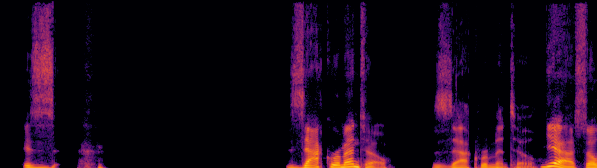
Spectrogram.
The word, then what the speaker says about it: Sacramento: It's just Sacramento. No, that's true. And the way she speaks is proper, so she wants to pronounce the T. Oh. And she had to train herself to not say the T.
